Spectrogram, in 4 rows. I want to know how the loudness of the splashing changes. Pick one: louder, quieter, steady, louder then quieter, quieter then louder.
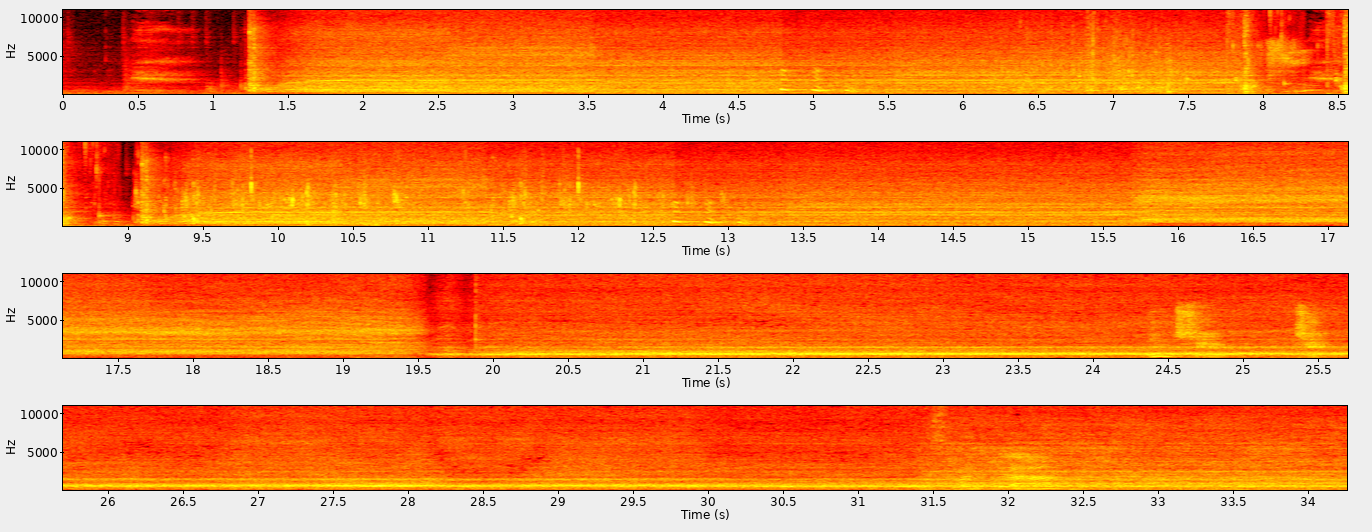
steady.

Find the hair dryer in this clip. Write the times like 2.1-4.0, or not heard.
0.0-34.2.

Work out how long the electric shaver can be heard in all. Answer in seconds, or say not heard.
not heard.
